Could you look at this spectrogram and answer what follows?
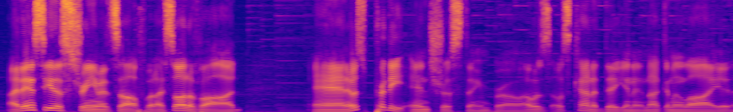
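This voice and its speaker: A man's voice: on the low side, smooth, no echo. A man live streaming, switching between casual slangy chat and reading visual novel narration aloud. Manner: slangy, informal.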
